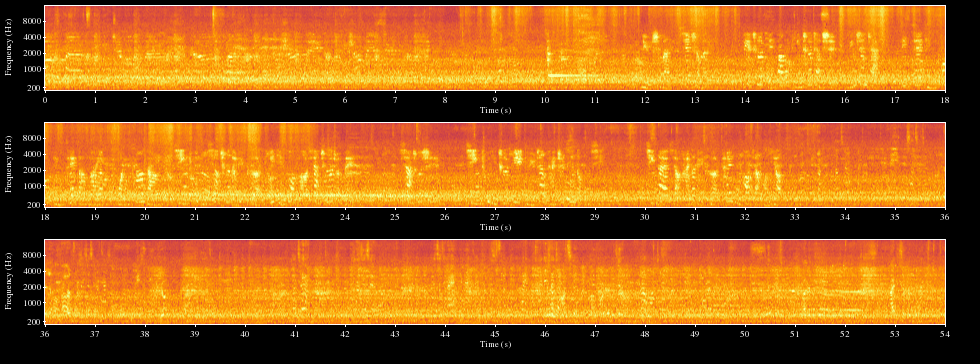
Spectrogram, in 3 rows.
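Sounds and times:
train running hum and rumble: 0:00.0 - 0:54.0
voices: 0:00.0 - 0:54.0.

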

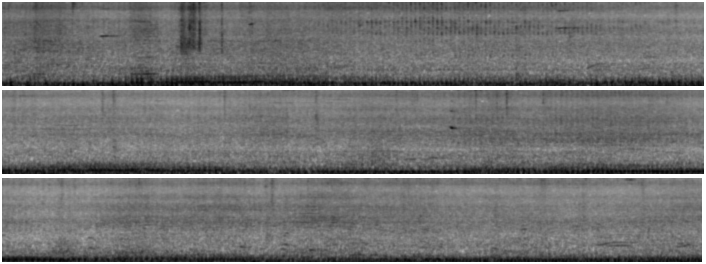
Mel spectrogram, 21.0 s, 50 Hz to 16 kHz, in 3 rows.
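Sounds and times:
car and motorcycle engines running: 0:00.0 - 0:21.0.

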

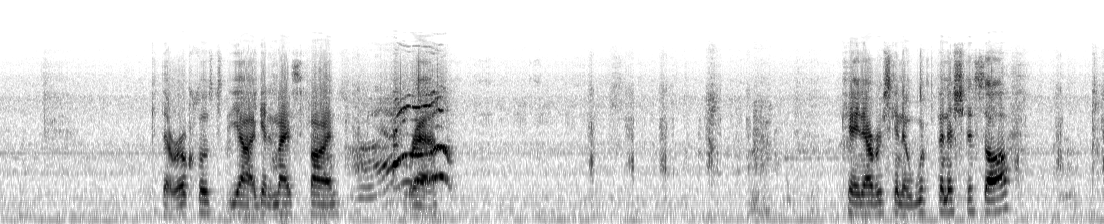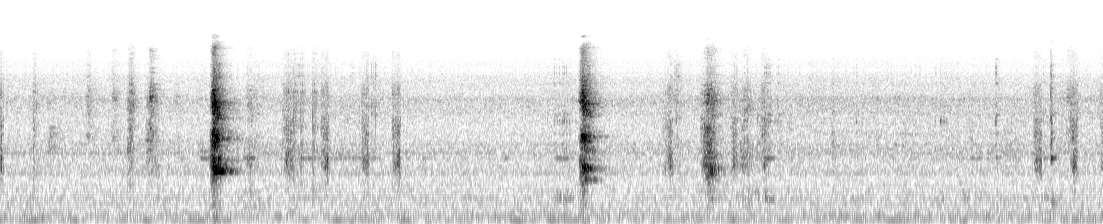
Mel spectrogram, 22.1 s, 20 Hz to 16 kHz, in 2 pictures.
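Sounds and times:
dog barking: 0:13.1 - 0:14.4, 0:16.8 - 0:18.8.

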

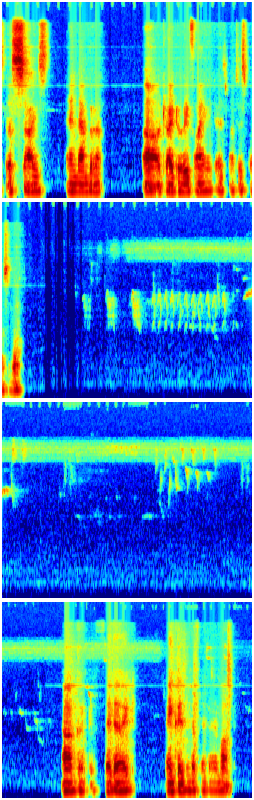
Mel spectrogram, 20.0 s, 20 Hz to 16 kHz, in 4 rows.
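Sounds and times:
soft bird chirps: 0:06.5 - 0:17.6
bird trill: 0:06.6 - 0:11.6.

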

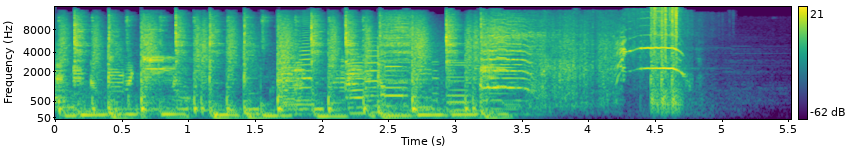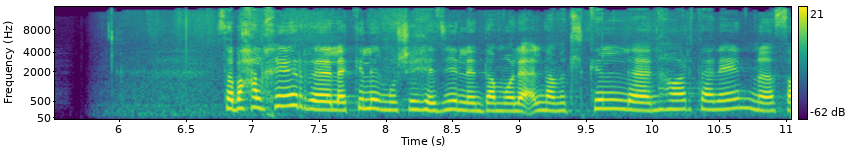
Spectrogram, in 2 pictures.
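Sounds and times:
intro music: 0:00.0 - 0:03.5.

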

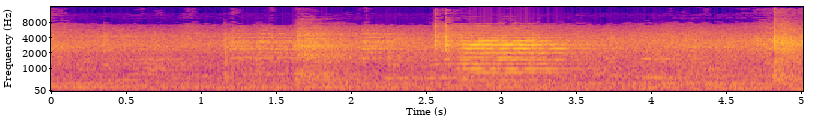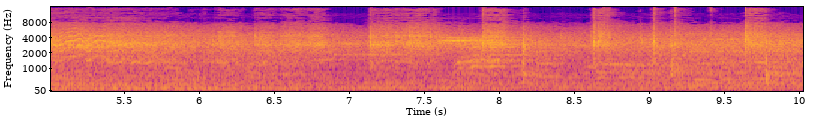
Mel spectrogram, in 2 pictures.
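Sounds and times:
vehicle horn: 0:02.6 - 0:03.6.

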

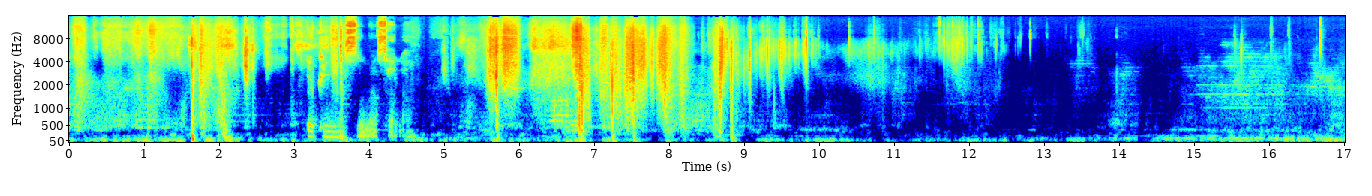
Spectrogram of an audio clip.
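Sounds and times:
phone rubbing against coat: 0:00.0 - 0:03.6, 0:05.0 - 0:09.7.

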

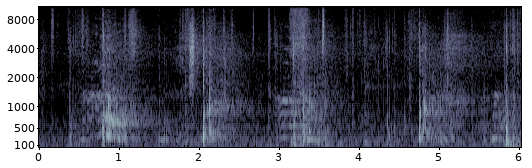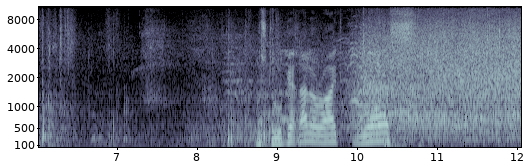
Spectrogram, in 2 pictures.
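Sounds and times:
rackets striking tennis ball: 0:00.6 - 0:03.7, 0:04.6 - 0:06.5.

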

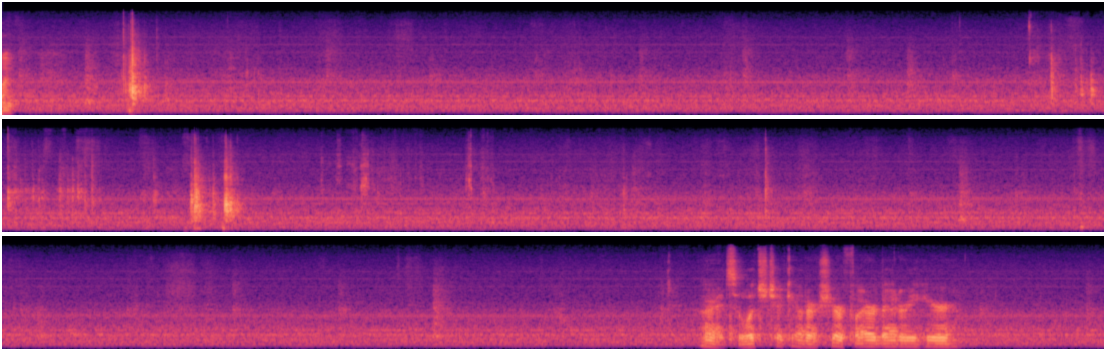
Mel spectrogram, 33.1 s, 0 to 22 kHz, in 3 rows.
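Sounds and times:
faint steady hum: 0:00.0 - 0:33.0.

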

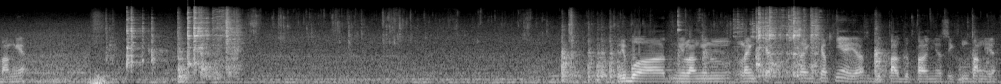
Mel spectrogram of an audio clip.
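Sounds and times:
tap water running into bowl: 0:02.8 - 0:05.8.

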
